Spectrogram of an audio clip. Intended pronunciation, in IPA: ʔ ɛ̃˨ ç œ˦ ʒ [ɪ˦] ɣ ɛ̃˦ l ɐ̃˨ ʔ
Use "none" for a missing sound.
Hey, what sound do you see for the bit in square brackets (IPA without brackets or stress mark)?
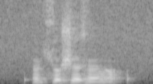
ɛ˦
